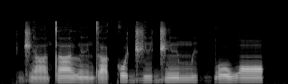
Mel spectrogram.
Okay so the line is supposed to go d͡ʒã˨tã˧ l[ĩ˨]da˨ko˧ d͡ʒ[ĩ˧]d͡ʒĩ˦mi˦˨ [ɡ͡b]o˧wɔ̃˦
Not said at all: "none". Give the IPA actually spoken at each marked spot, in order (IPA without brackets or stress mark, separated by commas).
ĩ˨, i˧, ɡ͡b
